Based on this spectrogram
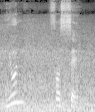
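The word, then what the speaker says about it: Jon Fosse: The correct pronunciation is Yun Fosse.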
